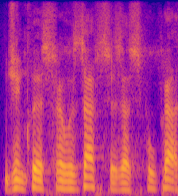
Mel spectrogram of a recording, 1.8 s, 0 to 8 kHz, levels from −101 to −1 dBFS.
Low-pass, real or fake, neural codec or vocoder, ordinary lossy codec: none; fake; codec, 16 kHz, 2 kbps, FunCodec, trained on Chinese and English, 25 frames a second; none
